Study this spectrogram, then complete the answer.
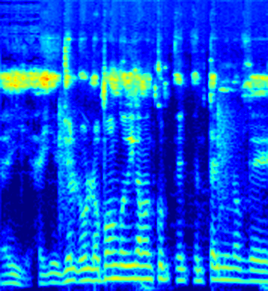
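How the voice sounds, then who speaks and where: An unremarkable speaking voice from a man, lively in intonation at a moderate pace, with a dry, close sound and no echo. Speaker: podcast panelist. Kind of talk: casual political chat.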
